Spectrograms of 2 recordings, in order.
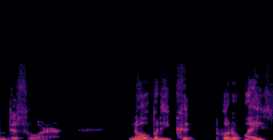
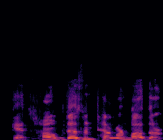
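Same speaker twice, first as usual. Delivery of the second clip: ordinary talk, nothing marked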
